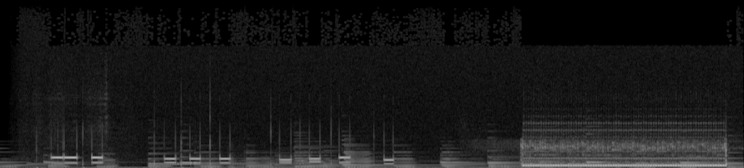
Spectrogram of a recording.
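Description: Touch-tone phone dialing: a quick run of about a dozen short, bright beeps in an uneven rhythm, followed by a steady, loud electronic ringing tone that continues to the end. No one speaks.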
